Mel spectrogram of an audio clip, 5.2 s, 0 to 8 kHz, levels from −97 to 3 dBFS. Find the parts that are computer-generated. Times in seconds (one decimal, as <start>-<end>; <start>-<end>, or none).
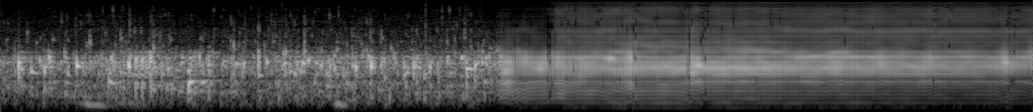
2.5-5.2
